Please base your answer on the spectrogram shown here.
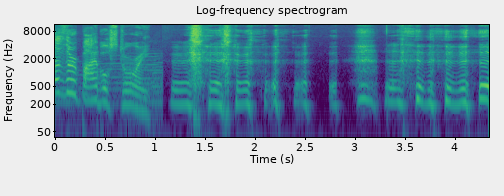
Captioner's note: Emma cries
